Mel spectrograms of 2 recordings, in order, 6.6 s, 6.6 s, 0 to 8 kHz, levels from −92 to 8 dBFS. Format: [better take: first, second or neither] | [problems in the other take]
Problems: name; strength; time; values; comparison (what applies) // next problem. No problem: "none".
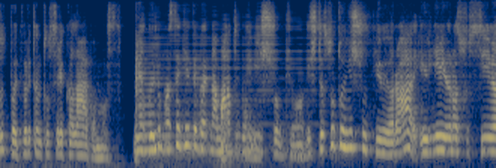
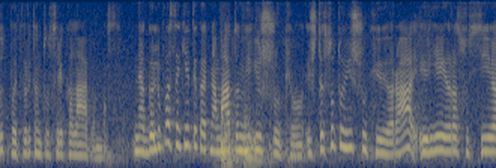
second | noise reduction (neural mask model DeepFilterNet 3)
